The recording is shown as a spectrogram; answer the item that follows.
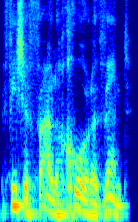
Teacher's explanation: the initial consonant of the syllables, right, becomes voiceless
